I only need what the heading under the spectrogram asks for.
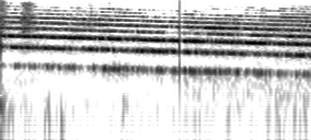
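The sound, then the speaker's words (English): A fire truck siren wails as it passes, a loud, steady, harmonic tone that drifts slightly lower in pitch, broken once by a sharp click. “That's a fire truck.”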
